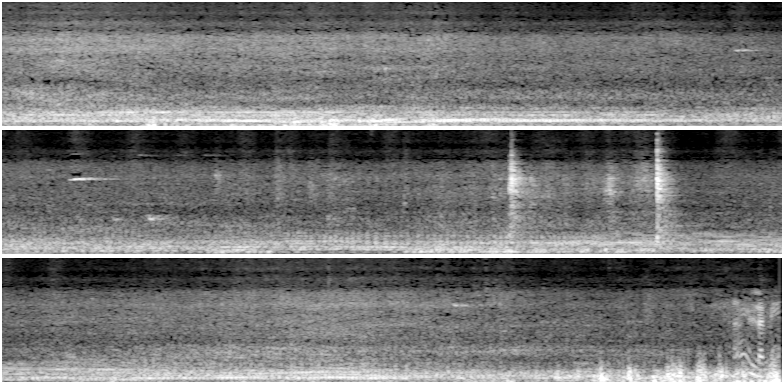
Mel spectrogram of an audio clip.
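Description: Steady low hum of motor vehicles on a wet road, with two sharp clicks about a second and a half apart near the middle.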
